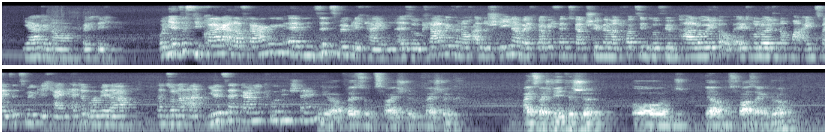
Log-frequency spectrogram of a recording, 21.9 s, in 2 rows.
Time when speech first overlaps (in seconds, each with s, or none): none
